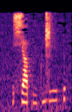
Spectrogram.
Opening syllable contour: low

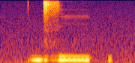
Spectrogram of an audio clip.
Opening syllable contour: low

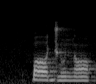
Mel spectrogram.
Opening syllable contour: high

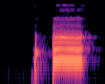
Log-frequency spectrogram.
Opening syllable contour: low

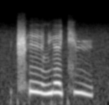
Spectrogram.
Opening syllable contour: falling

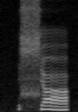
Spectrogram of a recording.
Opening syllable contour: falling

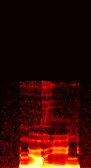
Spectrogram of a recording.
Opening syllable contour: rising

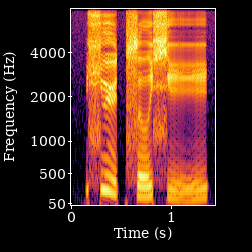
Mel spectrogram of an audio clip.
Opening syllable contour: falling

